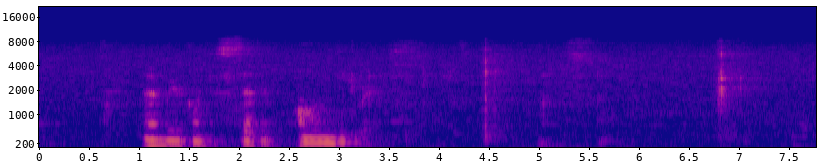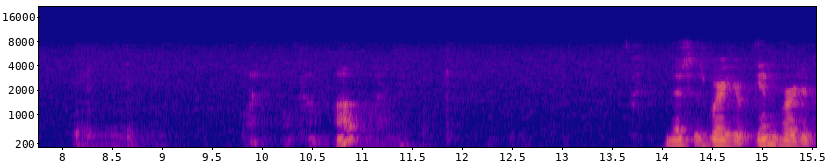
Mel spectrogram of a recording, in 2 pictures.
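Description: Stiff paper rustles and crinkles as it is handled.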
